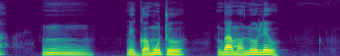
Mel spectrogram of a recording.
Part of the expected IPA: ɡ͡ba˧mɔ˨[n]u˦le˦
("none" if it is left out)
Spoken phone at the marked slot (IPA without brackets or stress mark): n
